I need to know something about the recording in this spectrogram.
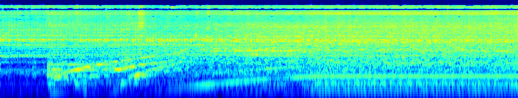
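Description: A machine motor starts up and its whir rises in pitch, then settles into a steady drone.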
